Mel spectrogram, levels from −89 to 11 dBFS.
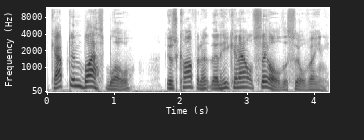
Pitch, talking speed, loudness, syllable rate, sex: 150 Hz, 140 wpm, -19 LUFS, 4.8 syllables/s, male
